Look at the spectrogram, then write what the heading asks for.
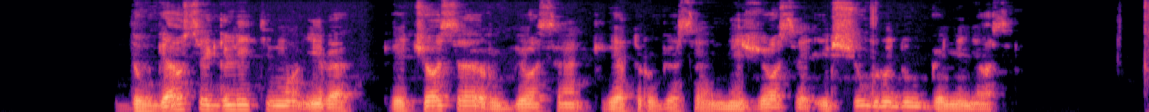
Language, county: Lithuanian, Kaunas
